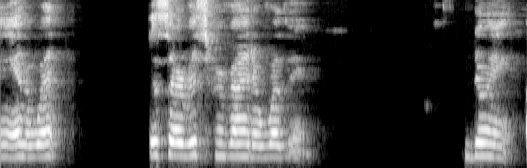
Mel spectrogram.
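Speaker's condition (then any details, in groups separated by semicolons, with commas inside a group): Cerebral palsy; cerebral palsy, uses wheelchair; diagnosed at nine months, 27 years old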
